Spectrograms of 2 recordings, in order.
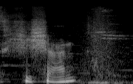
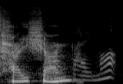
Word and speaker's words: Haishan: I keep wanting to pronounce it as Hishan, but it's Haishan.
